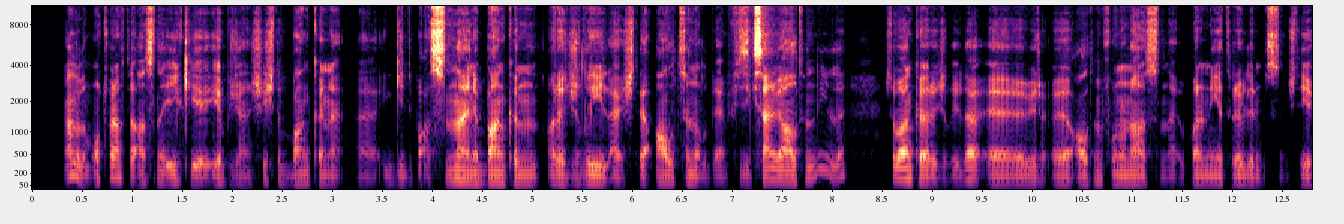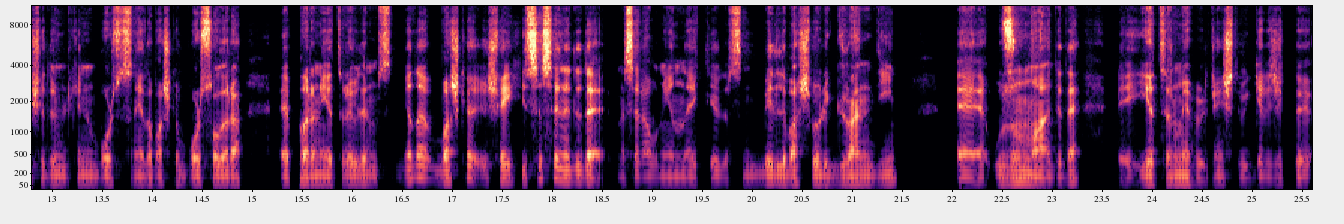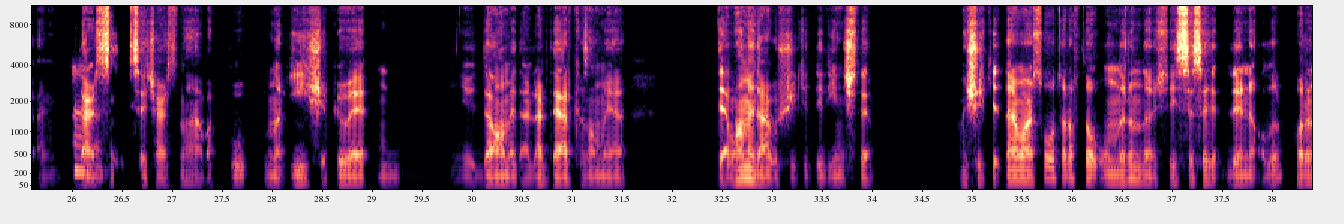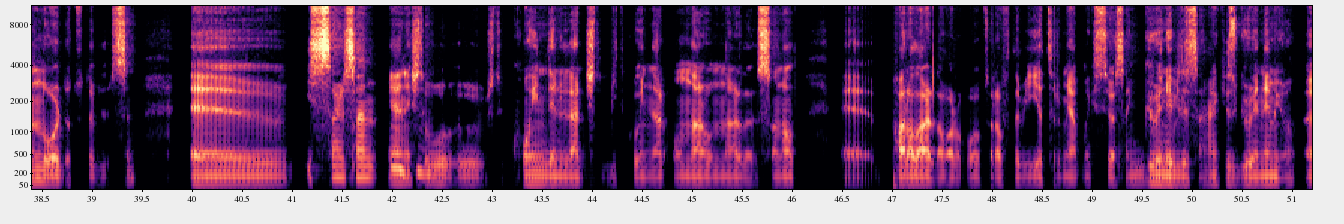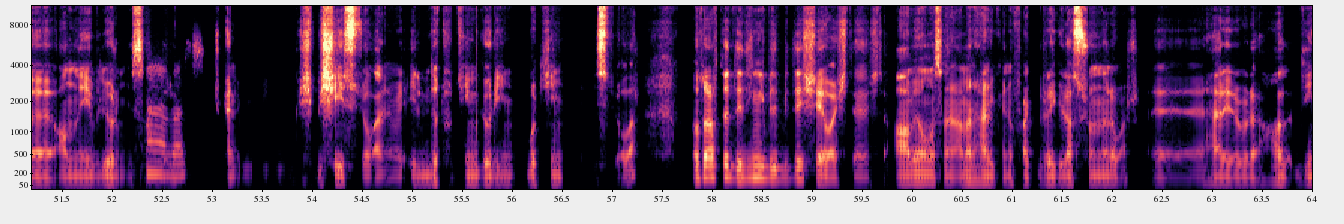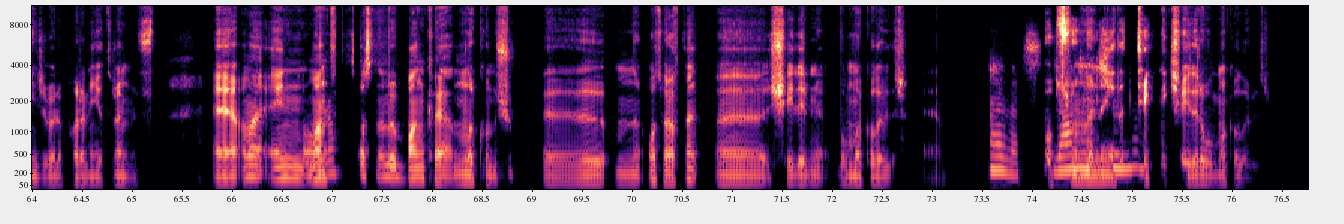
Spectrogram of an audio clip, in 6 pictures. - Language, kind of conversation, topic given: Turkish, advice, Beklenmedik masraflara nasıl daha iyi hazırlanabilirim?
- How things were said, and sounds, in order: other background noise; in English: "coin"; tapping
